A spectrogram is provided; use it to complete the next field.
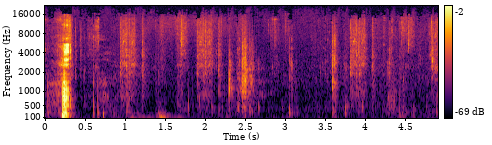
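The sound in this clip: Someone bites into food with exposed tomato: one sharp bite is followed by a few fainter crunching and chewing sounds scattered across the quiet.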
